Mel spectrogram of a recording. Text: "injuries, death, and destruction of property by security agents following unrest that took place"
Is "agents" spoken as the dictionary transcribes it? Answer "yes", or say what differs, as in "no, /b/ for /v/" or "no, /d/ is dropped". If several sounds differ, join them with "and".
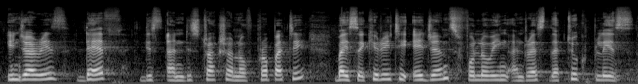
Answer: yes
